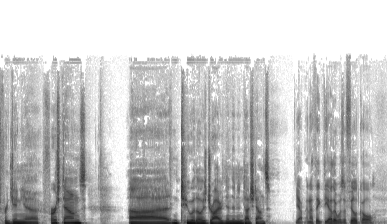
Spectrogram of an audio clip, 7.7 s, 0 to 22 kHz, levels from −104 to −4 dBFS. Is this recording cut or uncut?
uncut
